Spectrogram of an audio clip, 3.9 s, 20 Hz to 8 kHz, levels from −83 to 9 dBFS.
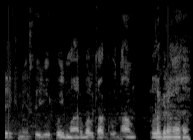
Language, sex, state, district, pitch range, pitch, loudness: Hindi, male, Uttar Pradesh, Gorakhpur, 105-110 Hz, 105 Hz, -30 LUFS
